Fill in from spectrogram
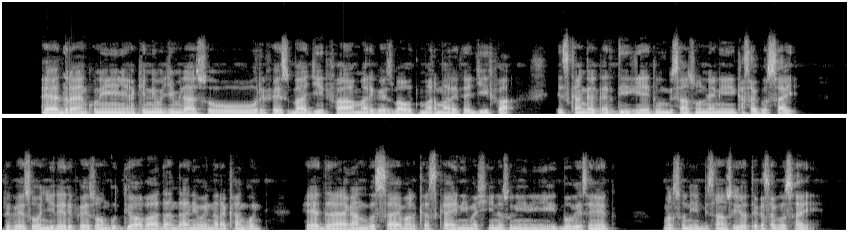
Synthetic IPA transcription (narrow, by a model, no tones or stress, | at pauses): hɛjɐd̪ɪɾaːjaŋkʊnɐ̰kːɪnːɪhʊd͡ʒiːmɪᶑaːsuɾɪfeːsbaːd͡ʒiːɾfaːmːɐɾɪfeːs̬baːɔt̪ʊmɐɾmɐɾɛt̪ɛd͡ʒiːɾfaː | ɪskɐŋɡɐɡɐɾd̪iːɡeːd̪ʊnbɪsaːnsʊnːenɪkɐsɐɡɔsːaːjɛ | ɾɪfeːsɔnd͡ʒɪᶑɛɾɪfeːsɔːŋɡʊd̪ːɪɔɐfaːd̪ɐnd̪aːniwɔɪnɐɾʔɐkːaŋɡɔn | heɐd̪ɪɾajakaŋɡɔsːaːjɛmɐlkɐskɐɛnɪmɐʃiːnɛsʊniːɪt̪̚bɔbeːsɛneːt̪ʊ̥ | mɐlsʊniːbɪsaːnsʊjoːt̪ːɛkɐsɐɡɔsaːj̰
